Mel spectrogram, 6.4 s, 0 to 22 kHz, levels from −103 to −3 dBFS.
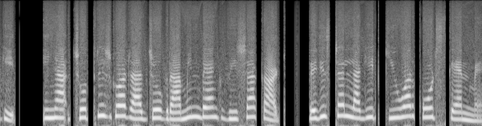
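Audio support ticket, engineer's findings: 1-bit DFPWM compression, throughout the speech. Heavy fuzz and crackle on every syllable, constant broadband hiss burying the treble. Each sample reduced to one up/down bit driving an adaptive level tracker, so it always overshoots or lags the true waveform. Error spreads as loud wideband quantisation noise. Density fits a 48 kbps DFPWM stream. Component: encoder stage upstream of playback.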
